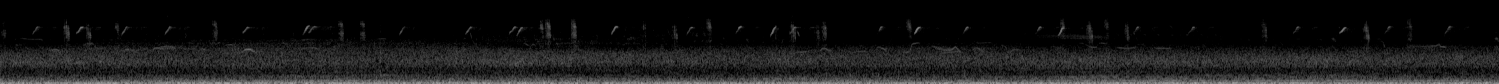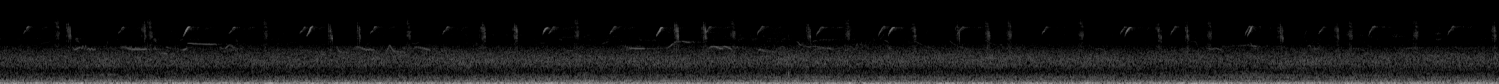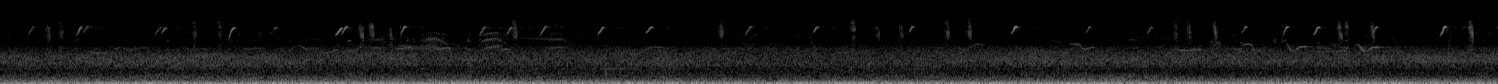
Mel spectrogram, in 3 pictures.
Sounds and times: train is passing by in the distance 0:14.7 - 0:44.9

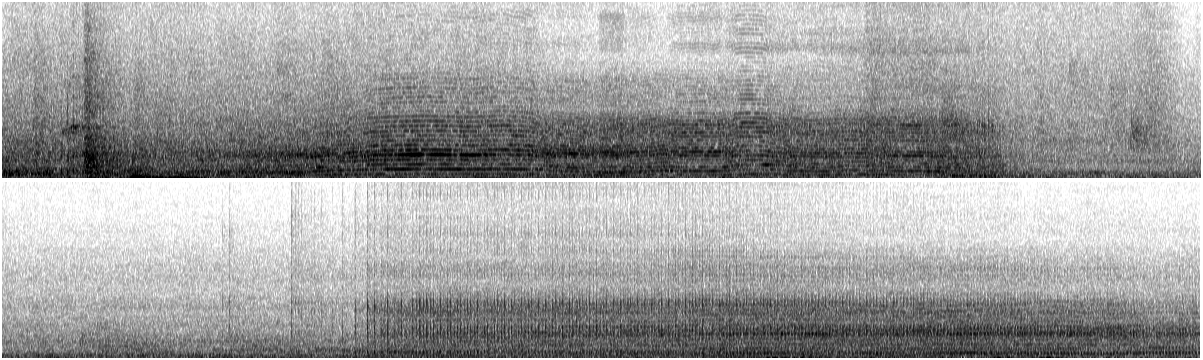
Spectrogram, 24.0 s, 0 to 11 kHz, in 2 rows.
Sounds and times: toilet doors 0:00.0 - 0:10.4

